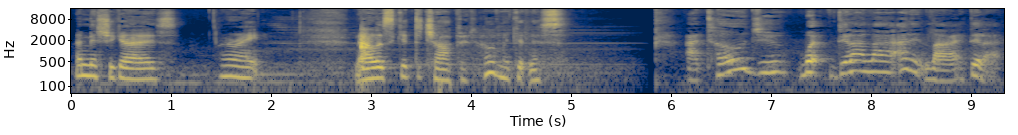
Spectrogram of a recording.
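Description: A woman's voice: fairly low pitch, animated, measured pace, pauses often, a little hiss or hum. A middle-aged woman hosting a casual home cooking show from her kitchen, chatty and upbeat, talking straight to viewers.

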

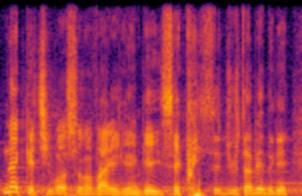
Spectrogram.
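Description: Held up to a handheld interview mic in the hallway of a public building, a local political figure in his sixties talks impromptu in a central-southern Italian, southern Lazio accent. His voice is a little high, followed by a long reverb tail, with a little hiss or hum. With an aggrieved, emphatic manner, he keeps halting and restarting, repeating rhetorical questions.

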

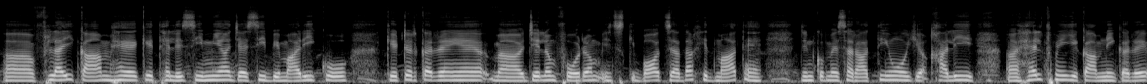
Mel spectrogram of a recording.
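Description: A woman, a provincial assembly member, speaking haltingly with many pauses into a handheld mic outdoors at a cricket ground. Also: lowish voice, flat delivery, warm tone. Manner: hesitant, many pauses and fillers. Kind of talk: on-the-spot interview. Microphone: handheld reporter mic.

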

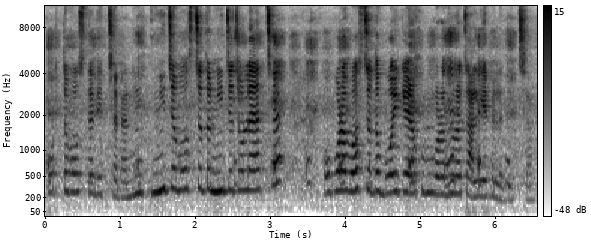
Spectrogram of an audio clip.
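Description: A woman's voice: high voice, normal speed. A woman in her thirties from Bengal, chatting casually and rambling in a home vlog, now and then soothing a toddler. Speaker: vlogger. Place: home room with fans running. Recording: noisy home phone recording.

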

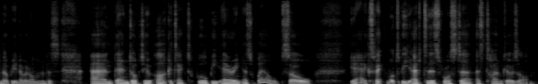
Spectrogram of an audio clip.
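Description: In a small, cluttered bedroom, a man in his twenties gives a casual channel update to camera, slipping in hesitant, self-deprecating asides. His mid-range voice is creaky and a little mellow, and the recording is dry and studio quality.

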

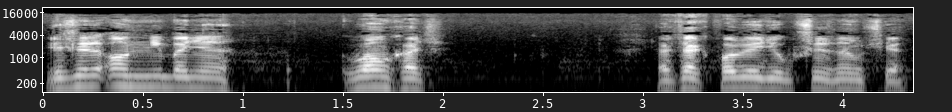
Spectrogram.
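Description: A man's voice: mid-range voice, normal speed, a little hiss or hum. A man talking casually on camera, plaintive, rambling and emotional.

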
